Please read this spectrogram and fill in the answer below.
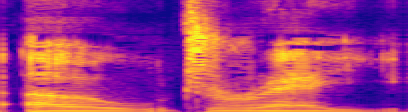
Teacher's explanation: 大家注意有两个双元音，OK，一定要滑动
